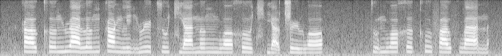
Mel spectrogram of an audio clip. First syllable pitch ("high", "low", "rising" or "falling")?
rising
